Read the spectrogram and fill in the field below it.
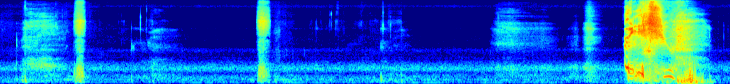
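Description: Series of sharp sneezes separated by quiet breaths, ending in a louder forceful sneeze; a sneezing fit.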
